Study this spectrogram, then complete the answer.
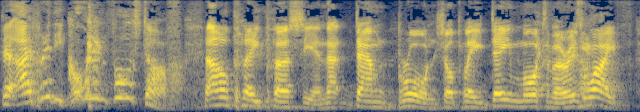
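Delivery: ordinary delivery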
